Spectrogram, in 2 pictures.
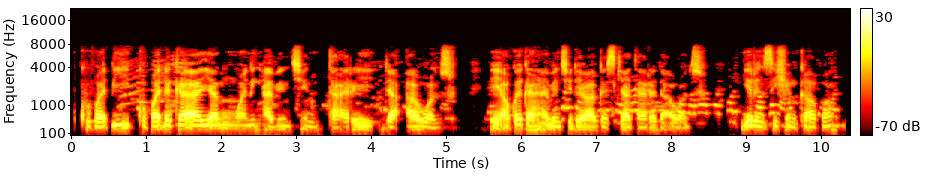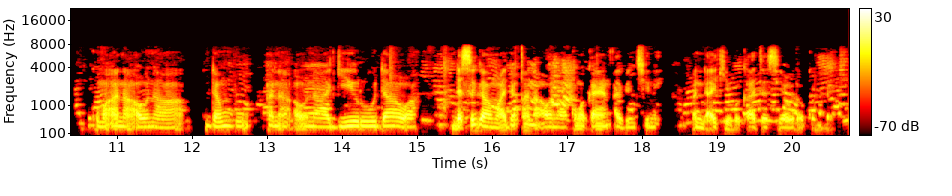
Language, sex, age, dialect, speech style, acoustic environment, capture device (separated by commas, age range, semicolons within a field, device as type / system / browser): Hausa, male, 25-34, Nigeria - Kano, happy; excited, people talking; silence, mobile / Android / Chrome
